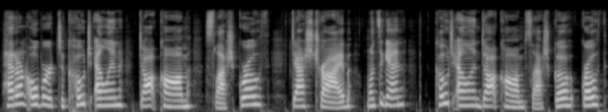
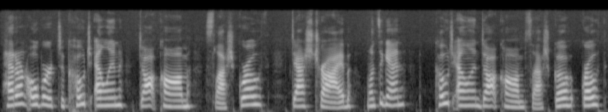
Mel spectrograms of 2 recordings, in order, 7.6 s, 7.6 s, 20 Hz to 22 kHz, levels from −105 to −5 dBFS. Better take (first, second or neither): first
